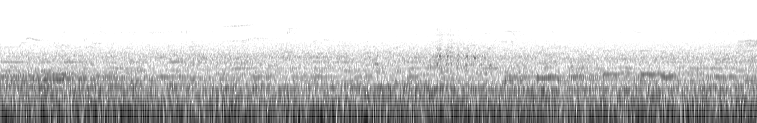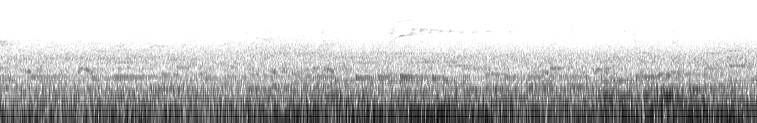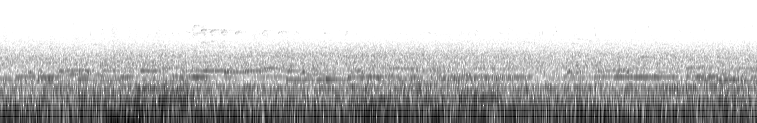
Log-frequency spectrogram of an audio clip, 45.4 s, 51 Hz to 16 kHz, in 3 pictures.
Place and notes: {"title": "C. Calz. de los Heroes, La Martinica, León, Gto., Mexico - Forum Cultural Guanajuato, Calzada de las Artes.", "date": "2022-06-03 13:06:00", "description": "Forum Cultural Guanajuato, Calzada de las Artes.\nEveryday environmental sound in the Calzada del Forum Cultural Guanajuato where you can distinguish the sound of birds, people passing by, background music from the speakers of the place, and some vehicles on the street.\nI made this recording on june 3rd, 2022, at 1:06 p.m.\nI used a Tascam DR-05X with its built-in microphones and a Tascam WS-11 windshield.\nOriginal Recording:\nType: Stereo\nSonido ambiental cotidiano en la Calzada del Forum Cultural Guanajuato donde se alcanza a distinguir el sonido de los pájaros, gente que va pasando, música de fondo de las bocinas del lugar y algunos vehículos en la calle.\nEsta grabación la hice el 3 de junio de 2022 a las 13:06 horas.", "latitude": "21.12", "longitude": "-101.66", "altitude": "1799", "timezone": "America/Mexico_City"}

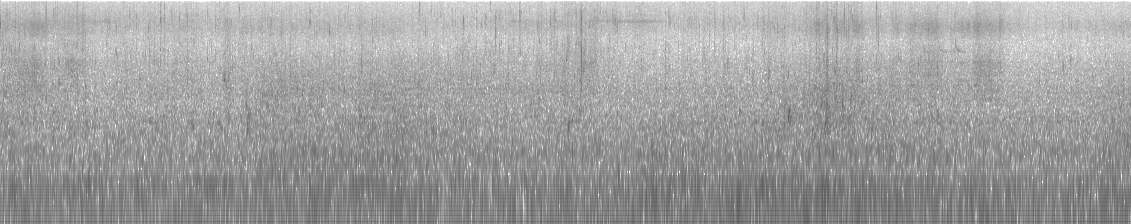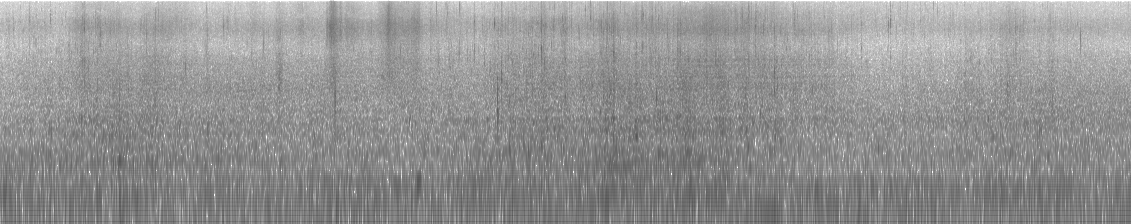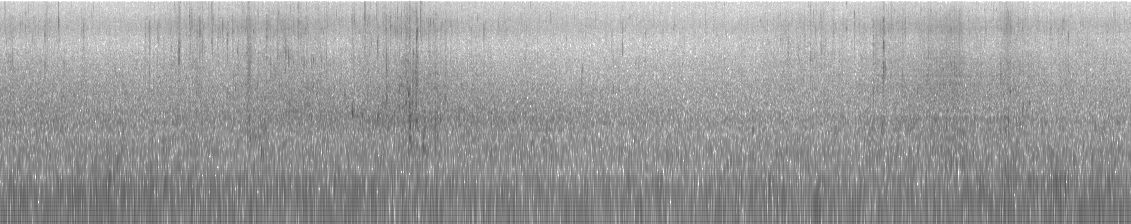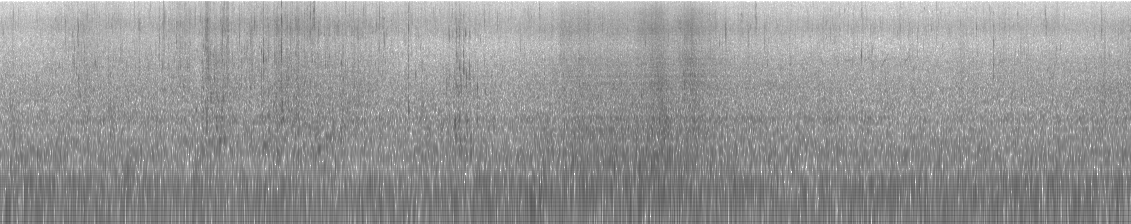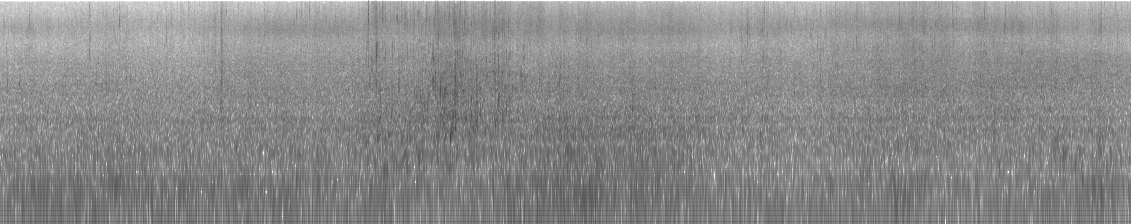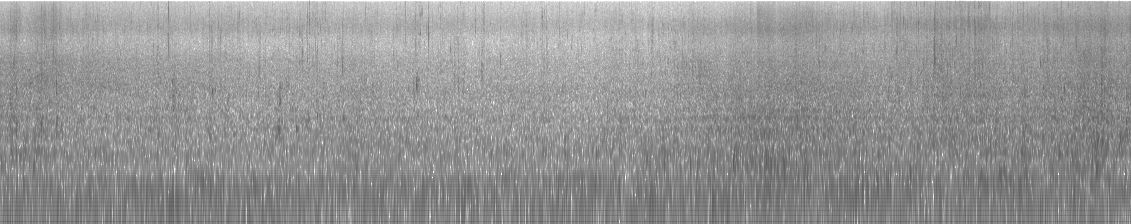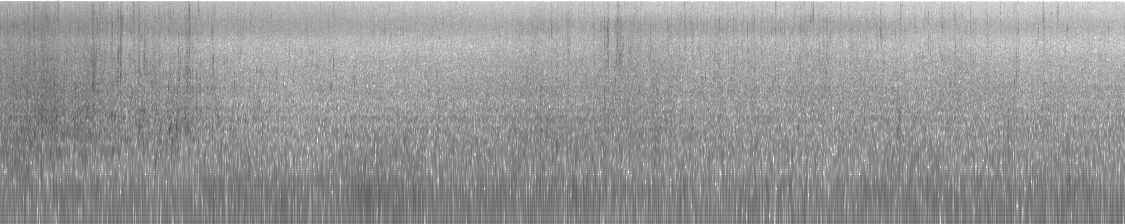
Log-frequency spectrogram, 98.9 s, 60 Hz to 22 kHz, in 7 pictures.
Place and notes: {"title": "Jizatay, Ponso no Tao - Small pier", "date": "2014-10-30 09:52:00", "description": "Small pier, Sound of the waves\nZoom H2n MS +XY", "latitude": "22.03", "longitude": "121.54", "altitude": "6", "timezone": "Asia/Taipei"}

